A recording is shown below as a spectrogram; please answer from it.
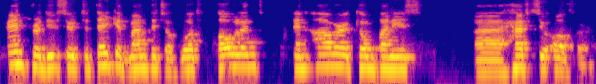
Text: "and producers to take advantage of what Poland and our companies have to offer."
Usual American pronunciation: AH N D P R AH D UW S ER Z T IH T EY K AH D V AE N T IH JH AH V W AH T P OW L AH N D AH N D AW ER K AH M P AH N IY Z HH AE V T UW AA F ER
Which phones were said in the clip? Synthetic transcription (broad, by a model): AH N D P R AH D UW S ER T IH T EY K AH D V AE N T IH JH AH V W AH T P OW L AH N D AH N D AW ER K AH M P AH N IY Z HH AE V T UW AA F ER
